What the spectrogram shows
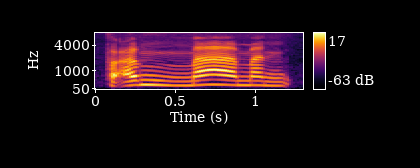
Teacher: nun sukun bertemu dengan hamzah, maka di sini hukumnya adalah izhar halqi, dibaca jelas.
